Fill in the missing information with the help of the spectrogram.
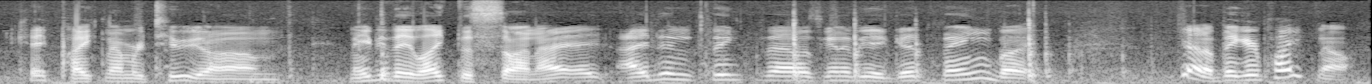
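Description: A man in his twenties vlogging from a small boat on a lake, talking casually to an action camera strapped to his chest, excitable and quick to laugh. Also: a little high, slight background noise. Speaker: fishing vlogger. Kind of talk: casual on-the-water narration.

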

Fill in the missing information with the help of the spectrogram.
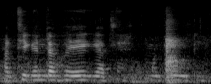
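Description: A woman's voice: medium pitch, level tone, a little fast. A woman from West Bengal with a Bengali accent, chatting casually through a home vlog, rambling and filling gaps with hesitation words. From West Bengal, India. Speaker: vlogger. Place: home kitchen and balcony, festival night. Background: noise, firecrackers and street ambience.

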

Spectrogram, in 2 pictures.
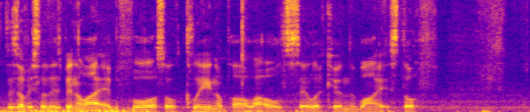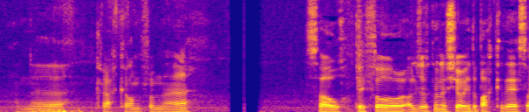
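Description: A man's voice: fairly low pitch, background noise. A young man, an electrician, chatting casually to a handheld camera as he works indoors, rambling and joking at his own expense. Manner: chatty, self-mocking, rambling asides. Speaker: electrician vlogger. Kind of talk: casual commentary while working. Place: indoors at a house job. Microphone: handheld camera mic.

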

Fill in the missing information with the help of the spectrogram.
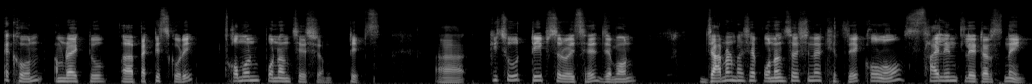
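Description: A man with a Bangladeshi Bengali accent teaching a spoken language lesson, patiently repeating each word slowly. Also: on the high side, animated, sharp tone, dry recording, clean studio sound.

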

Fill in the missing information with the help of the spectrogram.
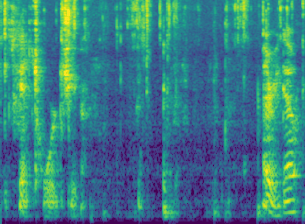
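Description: A woman hosting a gaming video, talking slowly and hesitantly through what she is doing, with many fillers. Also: background noise. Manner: hesitant, thinking aloud with fillers. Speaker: gaming channel host. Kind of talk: Let's Play commentary.

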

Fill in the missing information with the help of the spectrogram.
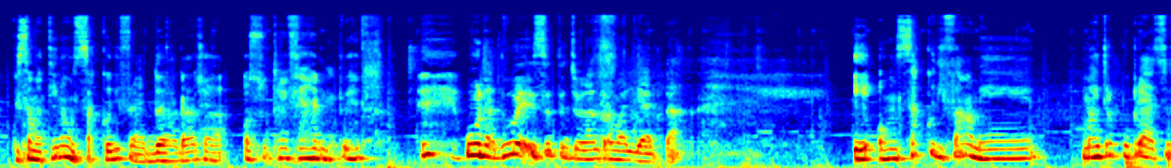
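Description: Chatty Italian woman vlogging at home. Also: lowish voice. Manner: chatty, animated, self-mocking, with sudden exclamations. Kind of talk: casual daily vlog. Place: home rooms, a car, a bathroom. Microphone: handheld camera or phone at arm's length.

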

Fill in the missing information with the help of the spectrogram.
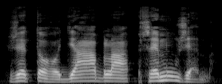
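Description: A stern old village wise-woman gives firm, scolding reassurance in an audiobook, as a woman reader voices her. The voice is low and dry. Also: no room sound, lightly acted. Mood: stern reassuring.

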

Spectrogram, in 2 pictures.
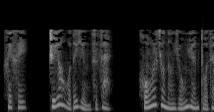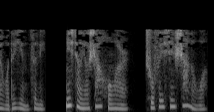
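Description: A cold, scheming middle-aged mother from a storybook, defiant and mocking, as a woman reads her. The voice is low and husky. The recording is dry and dull. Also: animated, moderate pace, no room sound, exaggerated voice.

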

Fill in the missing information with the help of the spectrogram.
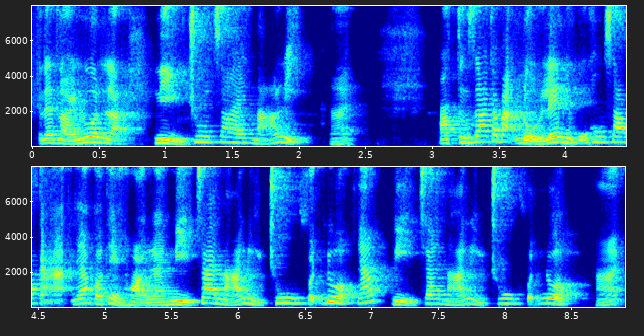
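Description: A woman's voice: medium pitch, lively intonation, fast, a bit bright, reverberant. A woman teaching a language lesson, repeating phrases and often checking that students follow. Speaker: Chinese teacher.

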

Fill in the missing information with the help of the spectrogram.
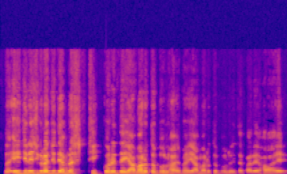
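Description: A man hosting a live online discussion talks quickly, in a slightly higher voice than most men. He explains his points at length and often ends with rhetorical questions. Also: very animated, darkish tone.

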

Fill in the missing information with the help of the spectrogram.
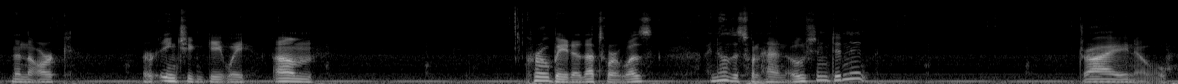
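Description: A man's voice: mid-range voice, a bit bright, slight background noise. A man giving casual gameplay commentary, talking to himself and his pet as he plays, with mild frustrated sighs. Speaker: let's play gamer.

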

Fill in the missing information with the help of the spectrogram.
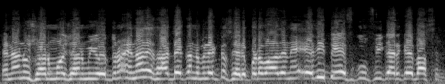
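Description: A man's voice: extremely high pitch, steady tone, fast talker, fairly bright tone. A man in his thirties from Punjab, India, speaking in a heated street interview with indignant, accusing outbursts.

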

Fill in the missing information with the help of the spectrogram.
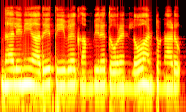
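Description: Woman narrating a novel, flat and steady. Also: fairly high pitch, normal speed, lo-fi sound. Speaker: audiobook narrator.

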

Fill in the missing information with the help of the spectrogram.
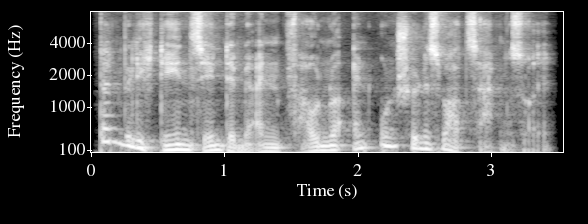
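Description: A man's voice: lowish voice, huge pitch swings, fairly quick, vocal fry, a little mellow, pitched above the performer's own voice, exaggerated voice. A man reading aloud and voicing a spoiled, headstrong young princess who speaks indignantly and insistently.

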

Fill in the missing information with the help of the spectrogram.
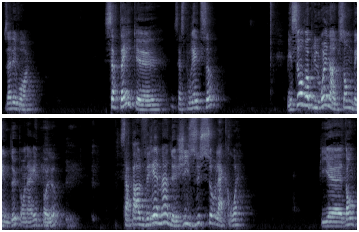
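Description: Quebec pastor preaching in a roomy church. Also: male voice, high-pitched. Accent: Quebec French. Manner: conversational preaching with informal asides and wide swings in loudness. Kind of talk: sermon. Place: church sanctuary. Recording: roomy echo, voice picked up from a distance.

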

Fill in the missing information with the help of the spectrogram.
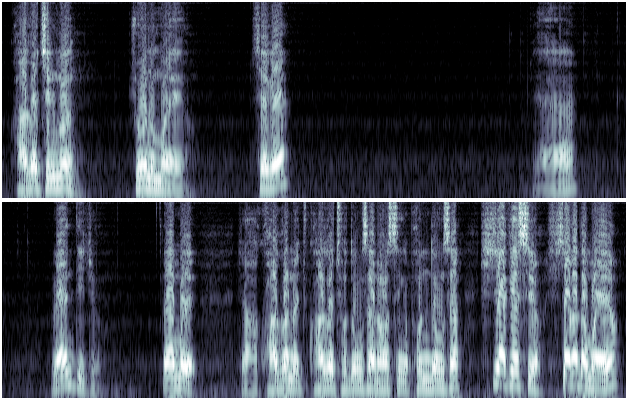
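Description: A middle-aged man with a slightly high voice lectures on English grammar, running drills in which he asks questions and then answers them himself. The recording has no room sound.

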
